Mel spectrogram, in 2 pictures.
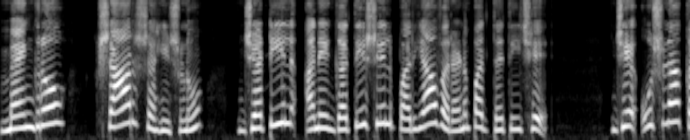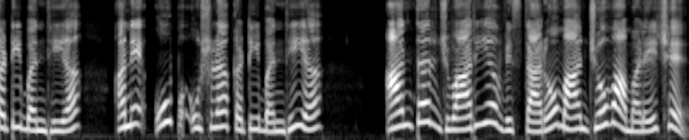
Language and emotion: Gujarati, neutral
